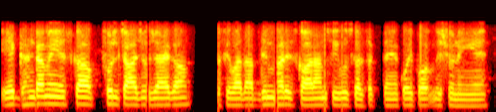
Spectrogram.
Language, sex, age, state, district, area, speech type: Urdu, male, 18-30, Delhi, South Delhi, urban, conversation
